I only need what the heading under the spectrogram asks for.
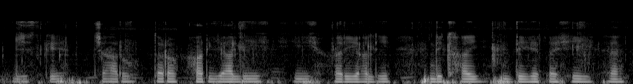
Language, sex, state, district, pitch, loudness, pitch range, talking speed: Hindi, male, Bihar, East Champaran, 125 Hz, -33 LUFS, 125-130 Hz, 95 wpm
